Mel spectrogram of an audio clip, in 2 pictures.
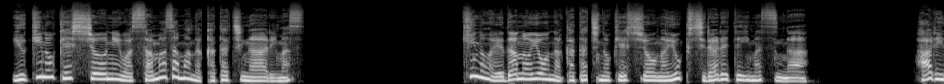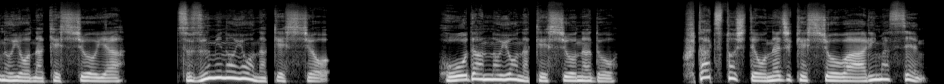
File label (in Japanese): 解説ナレ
